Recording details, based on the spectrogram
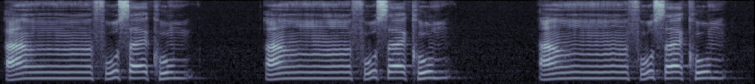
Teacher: بعد از نون ساکن در اینجا فا آمده بنا فا از حروف اخفا هست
